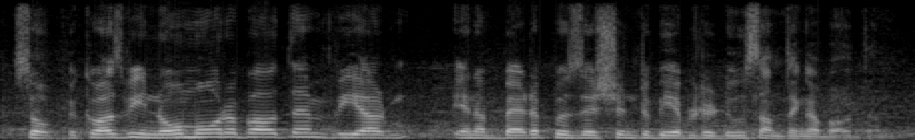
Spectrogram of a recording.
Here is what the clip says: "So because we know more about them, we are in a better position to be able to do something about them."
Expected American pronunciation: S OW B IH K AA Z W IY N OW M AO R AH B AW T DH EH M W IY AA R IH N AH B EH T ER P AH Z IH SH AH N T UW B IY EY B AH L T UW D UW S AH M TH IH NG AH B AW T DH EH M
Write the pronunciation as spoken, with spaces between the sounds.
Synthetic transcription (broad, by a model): S OW B IH K AA Z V IY N OW M AO R AH B AW T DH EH M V IY AA R IH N AH B EH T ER P AH Z IH SH AH N T UW B IY EY B AH L T UW D UW S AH M T IH NG AH B AW T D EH M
